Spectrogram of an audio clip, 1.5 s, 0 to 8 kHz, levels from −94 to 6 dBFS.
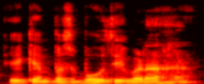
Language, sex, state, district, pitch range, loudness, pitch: Hindi, male, Bihar, Samastipur, 130-140 Hz, -25 LUFS, 135 Hz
